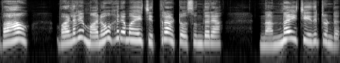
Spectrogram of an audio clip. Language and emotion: Malayalam, surprised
